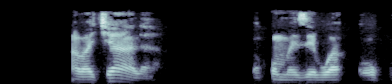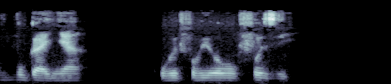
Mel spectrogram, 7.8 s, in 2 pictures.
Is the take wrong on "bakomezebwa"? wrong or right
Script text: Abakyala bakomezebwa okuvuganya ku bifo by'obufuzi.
right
